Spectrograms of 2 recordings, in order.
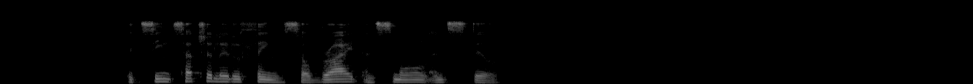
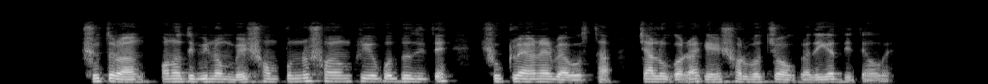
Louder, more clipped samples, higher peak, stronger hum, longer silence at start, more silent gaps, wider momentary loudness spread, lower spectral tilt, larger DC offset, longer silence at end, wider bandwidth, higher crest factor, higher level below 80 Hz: second, -41 LUFS vs -18 LUFS; neither; second, -22 dBFS vs -2 dBFS; neither; first, 1.3 s vs 0.85 s; second, none vs 4.71-4.80 s, 6.25-6.39 s; about the same, 9 LU vs 9 LU; second, -3 dB/octave vs -7 dB/octave; neither; first, 4.75 s vs 1 s; about the same, 8.2 kHz vs 7.6 kHz; first, 26 dB vs 16 dB; second, -84 dBFS vs -58 dBFS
